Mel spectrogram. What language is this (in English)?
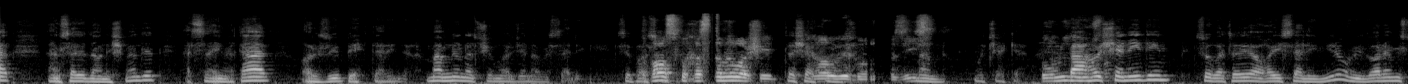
Persian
